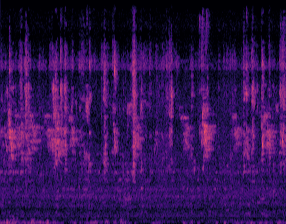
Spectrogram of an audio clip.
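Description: Faint, scattered high-pitched chirps of small birds, over a low uneven rumble.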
